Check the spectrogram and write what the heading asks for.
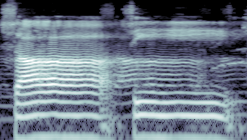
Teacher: دانتوں کے درمیان میں زبان کی نوک آئے گی نرمی سے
